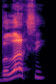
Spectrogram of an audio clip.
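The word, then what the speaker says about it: Biloxi: Beluxy.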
